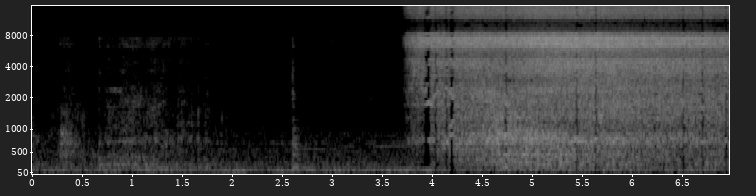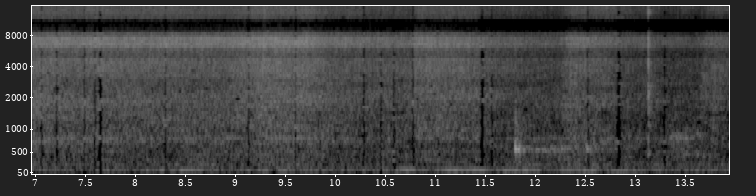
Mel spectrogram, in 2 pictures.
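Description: Milk poured into semolina roasted in hot ghee: a sudden loud sizzle about four seconds in, going on as a steady hiss of steam that slowly eases while a wooden spatula stirs, with a couple of light knocks near the end.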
